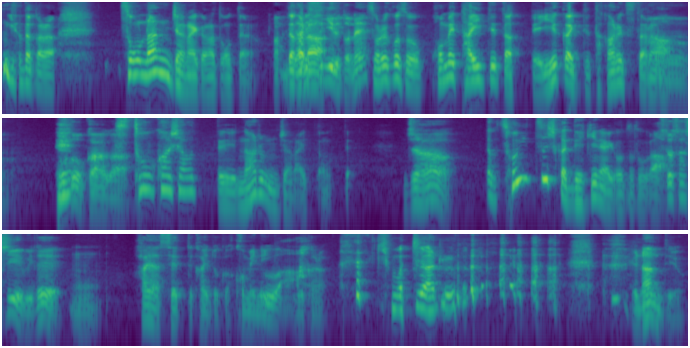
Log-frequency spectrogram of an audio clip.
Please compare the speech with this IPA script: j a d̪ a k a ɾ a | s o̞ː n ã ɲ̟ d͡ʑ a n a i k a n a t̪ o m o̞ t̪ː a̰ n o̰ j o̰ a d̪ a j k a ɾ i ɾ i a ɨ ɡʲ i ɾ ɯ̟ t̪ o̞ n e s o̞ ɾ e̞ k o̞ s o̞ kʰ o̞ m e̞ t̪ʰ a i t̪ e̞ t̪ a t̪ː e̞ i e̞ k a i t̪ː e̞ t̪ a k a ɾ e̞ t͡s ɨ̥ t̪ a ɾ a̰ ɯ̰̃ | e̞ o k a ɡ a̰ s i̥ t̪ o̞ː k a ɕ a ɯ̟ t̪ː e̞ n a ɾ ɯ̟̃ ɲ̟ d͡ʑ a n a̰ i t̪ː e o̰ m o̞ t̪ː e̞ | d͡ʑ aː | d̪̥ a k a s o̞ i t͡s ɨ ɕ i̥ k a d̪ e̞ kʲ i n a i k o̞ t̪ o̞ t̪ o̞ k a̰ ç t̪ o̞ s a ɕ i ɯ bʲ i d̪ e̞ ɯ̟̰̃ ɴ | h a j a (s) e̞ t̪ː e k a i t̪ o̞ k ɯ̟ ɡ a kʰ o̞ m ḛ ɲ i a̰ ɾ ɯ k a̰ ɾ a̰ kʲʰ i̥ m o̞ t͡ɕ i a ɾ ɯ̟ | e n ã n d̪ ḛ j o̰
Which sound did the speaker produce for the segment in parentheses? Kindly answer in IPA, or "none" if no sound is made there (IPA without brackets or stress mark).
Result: s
